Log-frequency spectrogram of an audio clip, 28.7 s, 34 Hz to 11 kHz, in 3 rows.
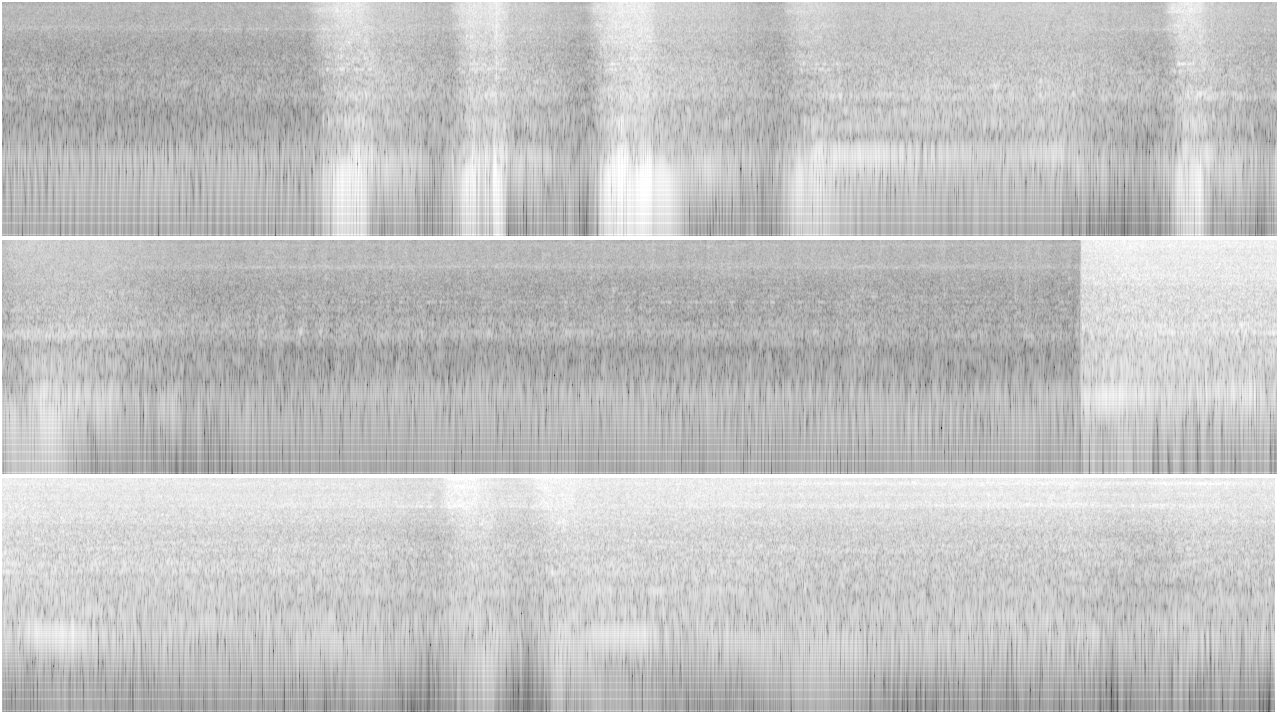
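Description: Reliant Scimitar SE6's Ford Essex V6 heard at its tailpipe, running again after nearly a year laid up: about half a dozen quick throttle blips in the first ten seconds, then a steady idle. About two-thirds of the way through the sound jumps suddenly louder and hissier, with two more short blips.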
